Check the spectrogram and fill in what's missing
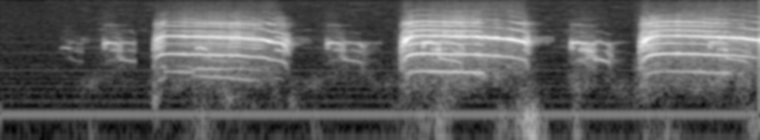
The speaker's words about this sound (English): Eo, or Hawaiian hawk, is the only native hawk found in Hawaii. Fossil evidence shows they once lived on all the main Hawaiian islands, but today are found only on the Big Island, where their population is considered stable, or perhaps even increasing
